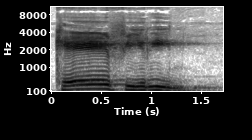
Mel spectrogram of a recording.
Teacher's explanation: Maka Hafs an Asim dengan fathah membaca, dan yang lainnya dibaca dengan al-imalah al-kubra, kafirin.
